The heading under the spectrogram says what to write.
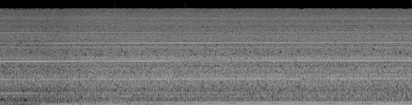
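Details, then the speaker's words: Older Philips hand mixer after gearbox regreasing, lowest speed: smooth even motor hum speeding up as grease settles, no rattle or grinding; normal running. "you can see that as you hear it starts running faster faster so the grease is finding its place and this is as beautiful a sound as you can ever get out of these things"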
